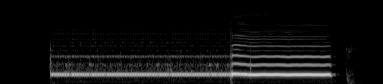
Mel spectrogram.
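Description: Phone call ringing while waiting for pickup, a steady electronic tone that switches partway to a brighter, louder tone, then cuts off abruptly.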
